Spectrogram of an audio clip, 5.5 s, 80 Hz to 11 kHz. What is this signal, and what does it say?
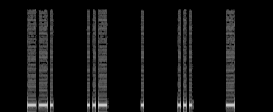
Morse code, heard as a keyed tone, about 21 wpm, spaced as for 10 wpm, 800 Hz. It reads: GUEST
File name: Spaced Alphas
